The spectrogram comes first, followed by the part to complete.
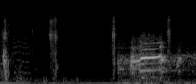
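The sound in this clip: A human voice imitates an eagle's cry: a few short breathy bursts, then a longer rough, squawking screech, fairly quiet overall.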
